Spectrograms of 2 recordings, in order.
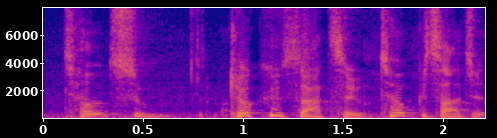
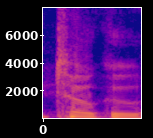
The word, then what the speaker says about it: Tokusatsu: the now 3D CG feature based on the Tokusatsu. That's how you say it. Tokusatsu. Tokusatsu production. You could just say Toku for ease of use.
